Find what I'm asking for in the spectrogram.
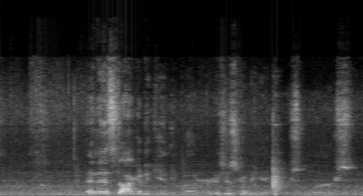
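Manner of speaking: low, soft and hopeless; resigned gloom. Real, not acted. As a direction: give up quietly, voice sunk low. Resigned that things will worsen.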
